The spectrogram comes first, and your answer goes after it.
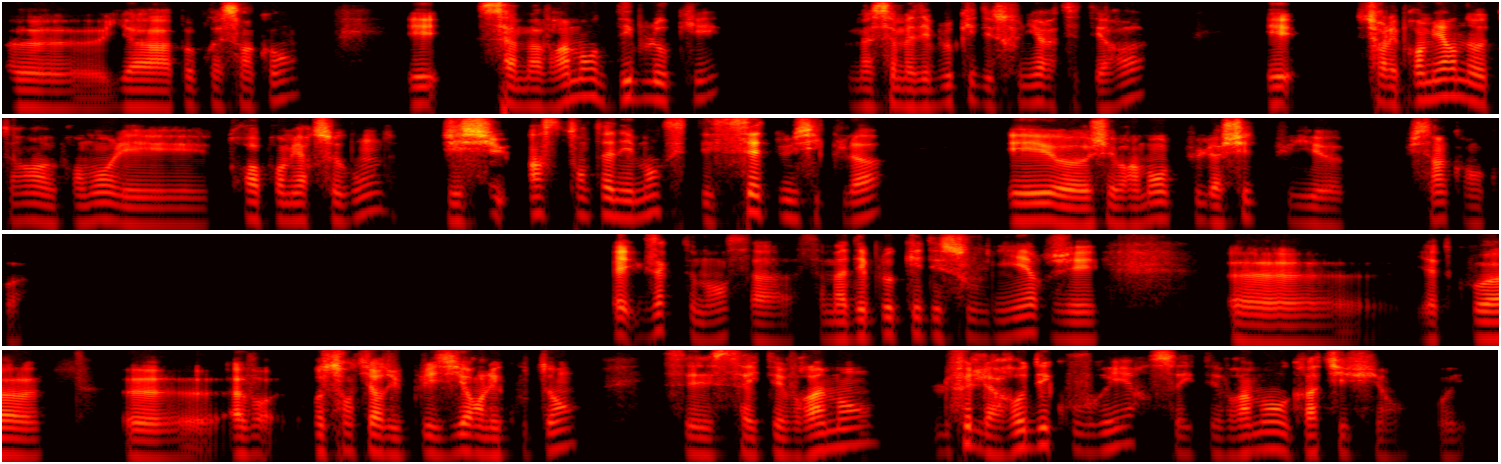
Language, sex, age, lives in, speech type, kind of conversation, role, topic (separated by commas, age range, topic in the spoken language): French, male, 20-24, France, conversation, podcast, guest, Quelle musique te met instantanément de bonne humeur ?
